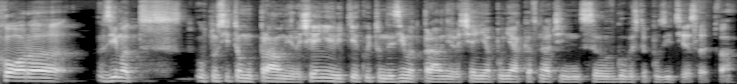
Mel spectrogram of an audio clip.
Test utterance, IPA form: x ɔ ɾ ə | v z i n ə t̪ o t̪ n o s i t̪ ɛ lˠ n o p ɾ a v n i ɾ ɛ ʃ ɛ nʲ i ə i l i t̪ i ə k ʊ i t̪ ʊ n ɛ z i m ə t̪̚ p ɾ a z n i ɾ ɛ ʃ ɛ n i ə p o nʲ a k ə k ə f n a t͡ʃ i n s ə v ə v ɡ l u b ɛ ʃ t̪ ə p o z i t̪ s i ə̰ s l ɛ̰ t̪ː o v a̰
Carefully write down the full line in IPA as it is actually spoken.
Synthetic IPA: x ɔ ɾ ə | v z i m ə t̪ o t̪ n o s i t̪ ɛ lˠ n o p ɾ a v n i ɾ ɛ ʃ ɛ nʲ i ə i l i t̪ i ə k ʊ i t̪ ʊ n ɛ z i m ə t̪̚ p ɾ a v n i ɾ ɛ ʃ ɛ n i ə p o nʲ a k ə k ə f n a t͡ʃ i n s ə v ə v ɡ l u b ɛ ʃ t̪ ə p o z i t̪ s i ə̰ s l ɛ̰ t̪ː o v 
